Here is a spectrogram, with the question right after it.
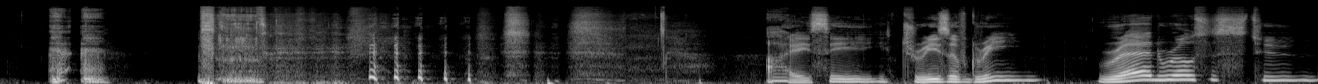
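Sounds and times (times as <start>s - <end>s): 
person with a coronavirus-affected throat clearing it: 0.5s - 1.2s, 2.0s - 2.9s
speech: 7.9s - 13.1s.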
